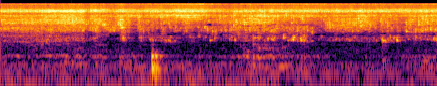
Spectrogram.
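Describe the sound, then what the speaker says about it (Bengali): Fish being washed in a kitchen sink under a running tap, with a steady broadband rush of water and a few soft splashes and knocks as the fish are handled, close and continuous with no talk. "তো চলো এখন মাছগুলো ধুয়ে নিই ভালো করে।"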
